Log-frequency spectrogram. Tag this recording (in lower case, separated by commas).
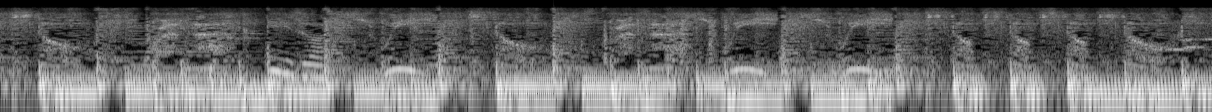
music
